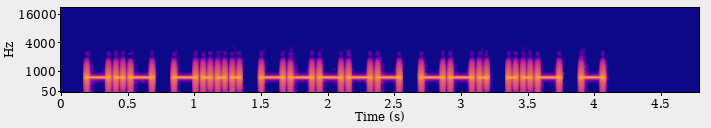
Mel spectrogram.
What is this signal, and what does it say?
Morse code, heard as a keyed tone, about 22 wpm, 700 Hz. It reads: KB0GUT
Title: USA Call Signs Repeated 2x 22wpm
